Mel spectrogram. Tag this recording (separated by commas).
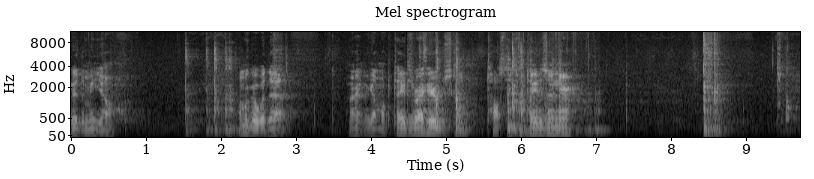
Speech, inside a small room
